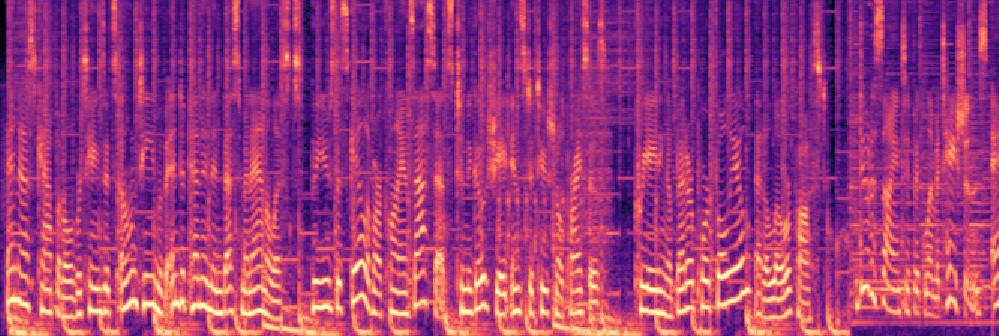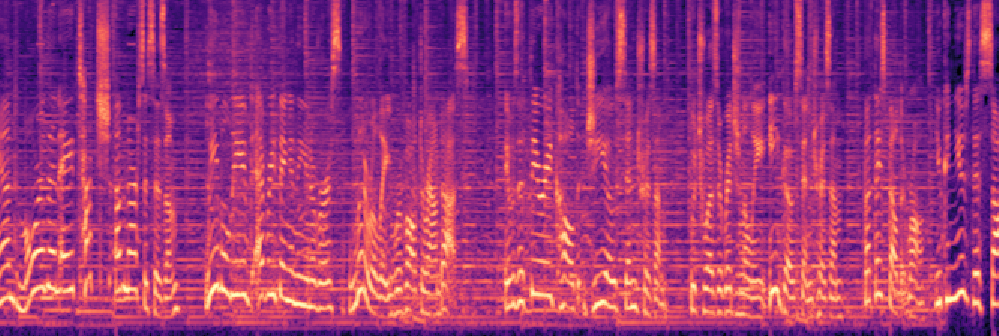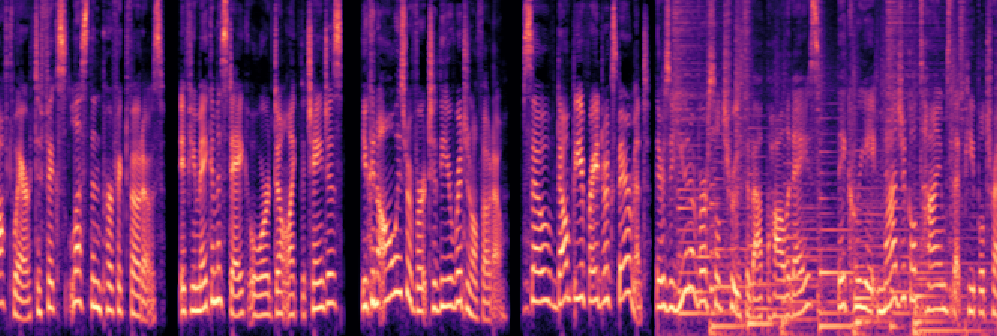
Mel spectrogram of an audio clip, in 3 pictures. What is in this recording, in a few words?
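narration, Voiceover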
